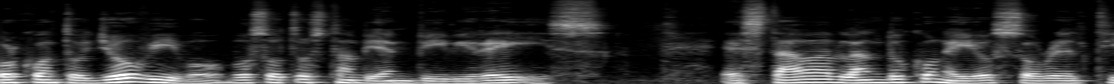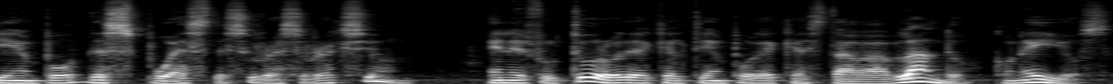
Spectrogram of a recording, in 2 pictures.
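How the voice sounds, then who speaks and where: In a non-native accent, a somewhat breathy voice with a dark, mellow tone speaks at a fairly slow pace amid audible room echo. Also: man, medium pitch for a man, ordinary pitch variation. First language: not Spanish (speaking Spanish). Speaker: preacher. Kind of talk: sermon. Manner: halting, searching for words.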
